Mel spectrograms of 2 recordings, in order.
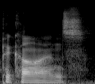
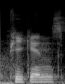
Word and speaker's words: pecans: 18 grams of chopped pecans or pecans pecans depending on yeah pour it in there depending on how you pronounce it where you live now mix that in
